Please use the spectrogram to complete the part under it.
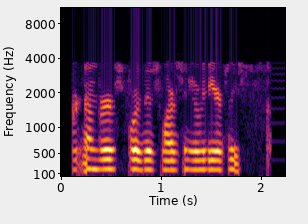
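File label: Police Northeast District Dispatch; Raleigh; wake p25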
